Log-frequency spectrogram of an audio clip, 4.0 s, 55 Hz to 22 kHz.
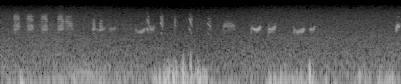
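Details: Woodchat shrike in Israel, May 2010, giving a run of short, scratchy high chirps and warbled notes, varied in pitch, over a steady low rumble of wind or distant traffic.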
